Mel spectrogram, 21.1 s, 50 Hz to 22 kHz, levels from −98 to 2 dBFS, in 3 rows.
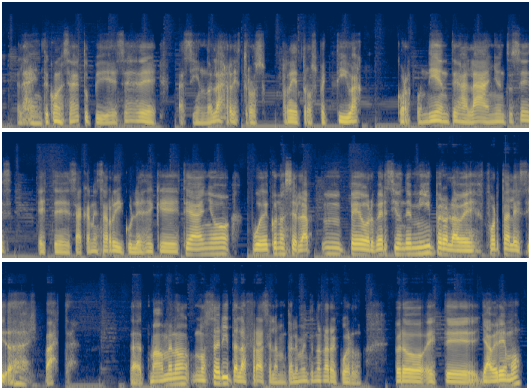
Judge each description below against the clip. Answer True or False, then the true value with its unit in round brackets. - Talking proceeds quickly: False (155 wpm)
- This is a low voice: True (110 Hz)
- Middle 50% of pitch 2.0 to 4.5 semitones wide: False (5.1 semitones)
